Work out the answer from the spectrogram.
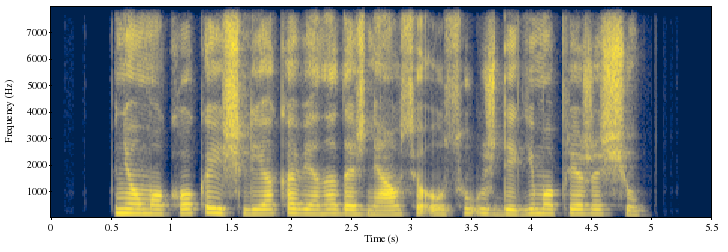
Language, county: Lithuanian, Utena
